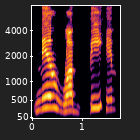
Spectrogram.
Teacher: रा मोटा पढ़ेंगे जबर की वजह से, और मीम को रा से जोड़ेंगे तशदीद। देखें तशदीद बता रही है ना कि 2 रा है।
